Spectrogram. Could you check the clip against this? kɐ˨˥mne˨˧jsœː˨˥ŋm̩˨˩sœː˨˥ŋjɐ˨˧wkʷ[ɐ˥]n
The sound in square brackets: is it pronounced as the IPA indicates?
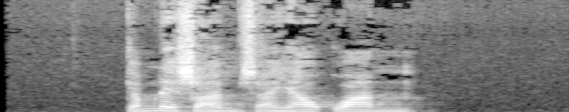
no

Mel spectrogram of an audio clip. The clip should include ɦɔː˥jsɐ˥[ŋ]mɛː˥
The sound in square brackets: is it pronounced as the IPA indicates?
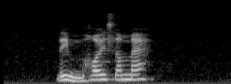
no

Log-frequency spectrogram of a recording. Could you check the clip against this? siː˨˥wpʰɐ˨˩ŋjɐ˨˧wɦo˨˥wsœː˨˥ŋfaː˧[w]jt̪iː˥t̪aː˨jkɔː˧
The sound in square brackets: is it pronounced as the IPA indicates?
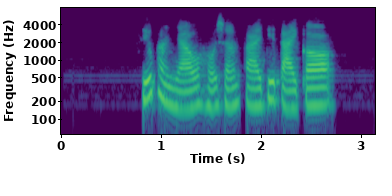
no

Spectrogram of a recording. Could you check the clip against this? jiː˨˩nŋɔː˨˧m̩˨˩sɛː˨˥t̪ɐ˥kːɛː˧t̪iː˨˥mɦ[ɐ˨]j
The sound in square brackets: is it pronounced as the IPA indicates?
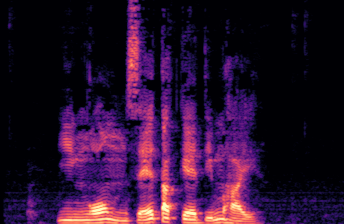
yes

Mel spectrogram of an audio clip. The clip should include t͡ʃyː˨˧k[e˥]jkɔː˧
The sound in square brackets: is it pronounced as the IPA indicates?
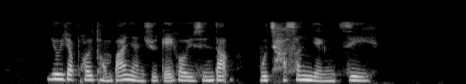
no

